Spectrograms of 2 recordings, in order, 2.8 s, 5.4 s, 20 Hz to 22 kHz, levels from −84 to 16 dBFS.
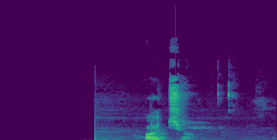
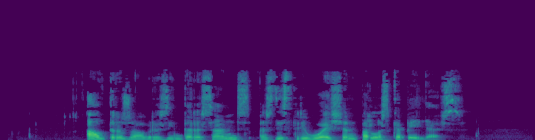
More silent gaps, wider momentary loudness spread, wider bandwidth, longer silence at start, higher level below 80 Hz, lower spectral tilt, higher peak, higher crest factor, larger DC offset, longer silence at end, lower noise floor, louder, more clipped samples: neither; first, 19 LU vs 11 LU; first, 15.5 kHz vs 11.5 kHz; first, 1.45 s vs 0.85 s; first, -58 dBFS vs -72 dBFS; second, -3 dB/octave vs -4.5 dB/octave; about the same, 0 dBFS vs 0 dBFS; about the same, 22 dB vs 24 dB; neither; about the same, 0.85 s vs 0.75 s; second, -43 dBFS vs -70 dBFS; first, -15 LUFS vs -23 LUFS; neither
